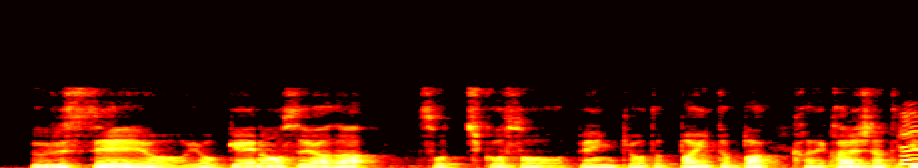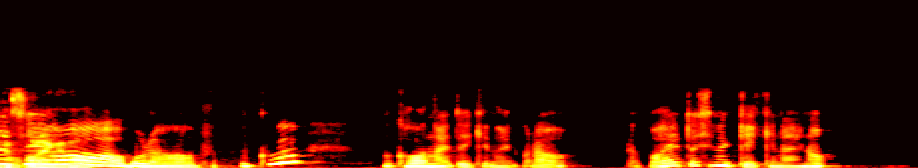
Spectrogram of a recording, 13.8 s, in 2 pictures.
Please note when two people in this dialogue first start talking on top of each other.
6.2 s

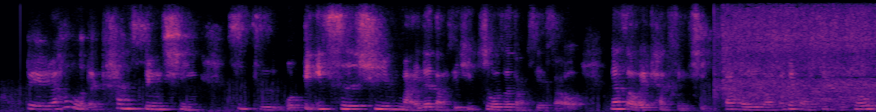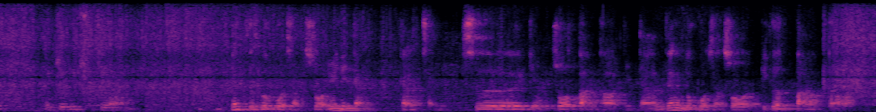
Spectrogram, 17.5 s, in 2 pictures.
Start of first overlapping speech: none

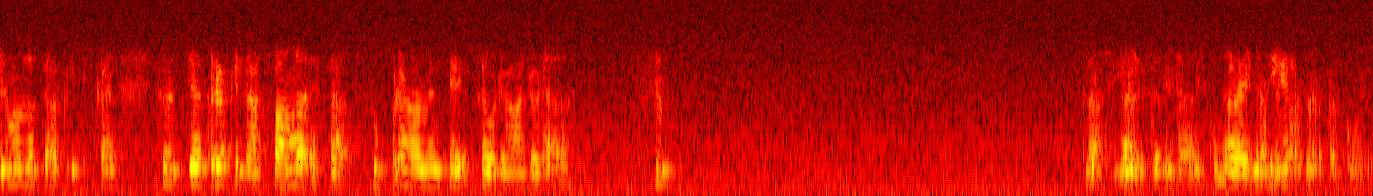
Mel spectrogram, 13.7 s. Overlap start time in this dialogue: 10.9 s

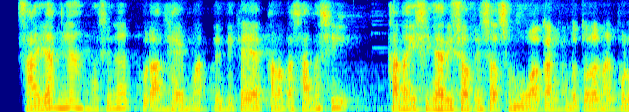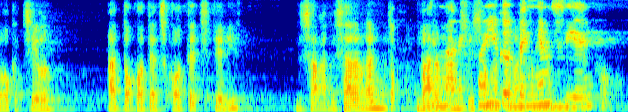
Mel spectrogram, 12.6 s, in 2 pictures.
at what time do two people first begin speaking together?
10.6 s

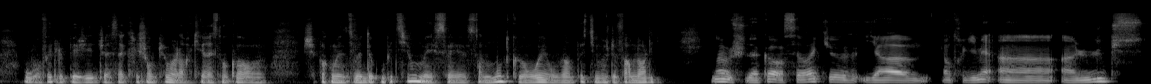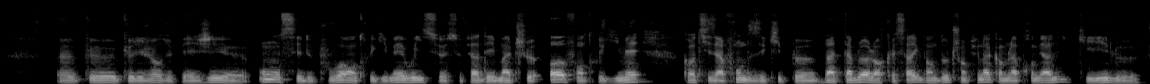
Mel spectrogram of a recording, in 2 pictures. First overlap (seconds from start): none

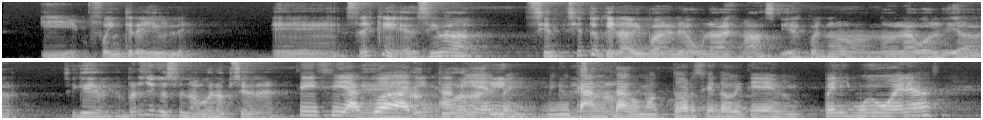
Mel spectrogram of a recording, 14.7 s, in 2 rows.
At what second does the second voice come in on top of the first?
10.0 s

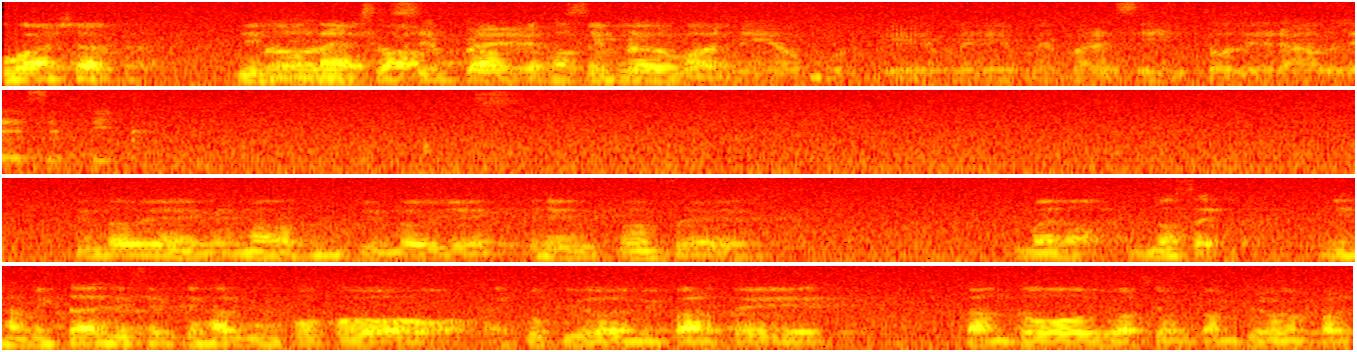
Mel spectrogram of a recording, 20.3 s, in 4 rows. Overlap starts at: 0.9 s

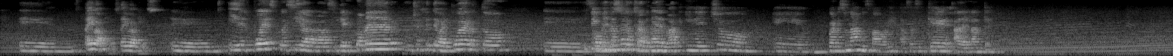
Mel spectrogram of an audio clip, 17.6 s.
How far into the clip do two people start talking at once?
8.8 s

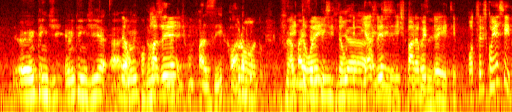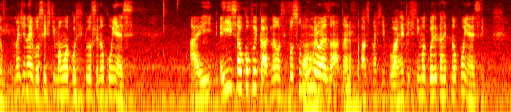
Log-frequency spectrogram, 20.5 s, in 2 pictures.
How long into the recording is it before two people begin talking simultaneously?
2.4 s

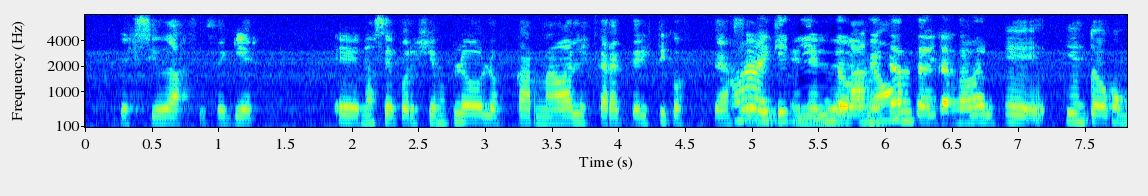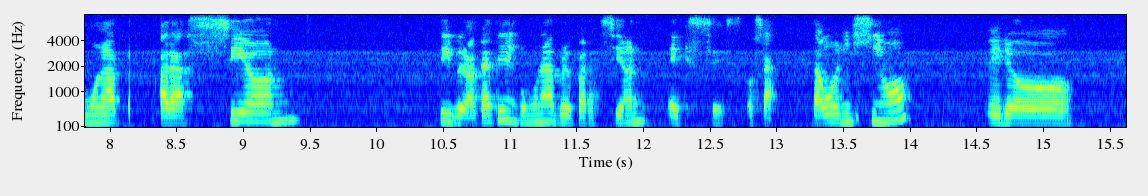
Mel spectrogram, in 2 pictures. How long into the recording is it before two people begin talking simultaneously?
4.8 s

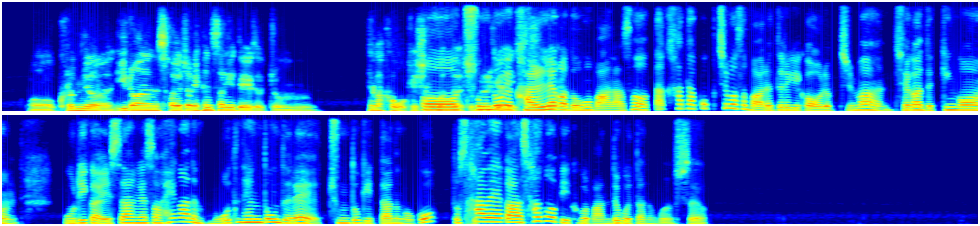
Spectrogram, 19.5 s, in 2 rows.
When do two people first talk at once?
4.2 s

